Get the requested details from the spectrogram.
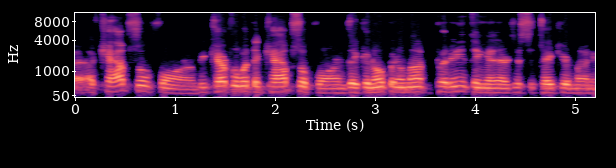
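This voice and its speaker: A man talks fairly quickly at a fairly high pitch, in a plain, everyday voice. The sound is dry and close with no echo. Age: 60s. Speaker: hospital navigator. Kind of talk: webinar talk. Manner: casual, conversational.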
